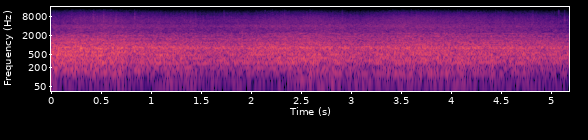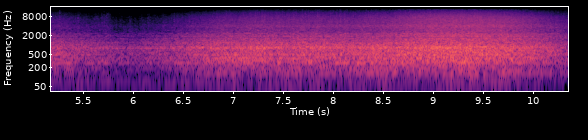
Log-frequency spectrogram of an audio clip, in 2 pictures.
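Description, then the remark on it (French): Steady ocean waves wash in with a broad hissing roar, easing briefly around the middle before swelling again into a fuller surge of surf, with no voices present. “Assise sur son rocher, Mila la sirène profite de la douceur du soleil de printemps en écoutant le son des vagues.”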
